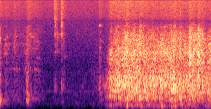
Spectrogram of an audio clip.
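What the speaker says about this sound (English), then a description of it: "See if we can get a train moving." A few faint clicks, then a steady rumbling whir starts and holds, like a small model train running along its track nearby.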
